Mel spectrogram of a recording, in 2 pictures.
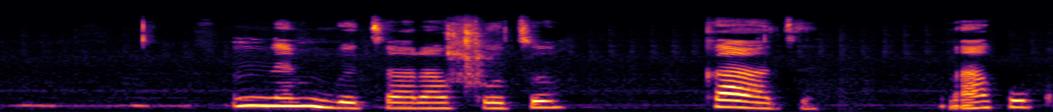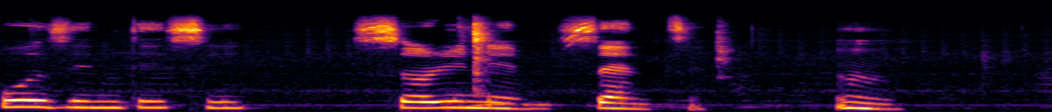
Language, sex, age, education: Igbo, female, 15-29, tertiary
